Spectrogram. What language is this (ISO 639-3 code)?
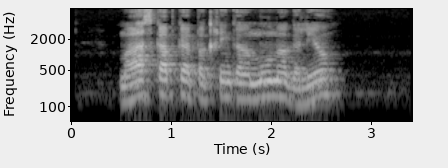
gju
